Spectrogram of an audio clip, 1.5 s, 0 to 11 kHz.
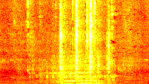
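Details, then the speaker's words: Yamaha Aerox 155 v1 Keyless scooter showing error 12, CKP sensor problem: brief starter cranking, the engine spinning over without catching; rat-chewed wiring found but not the cause. "So redondo lang siya."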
